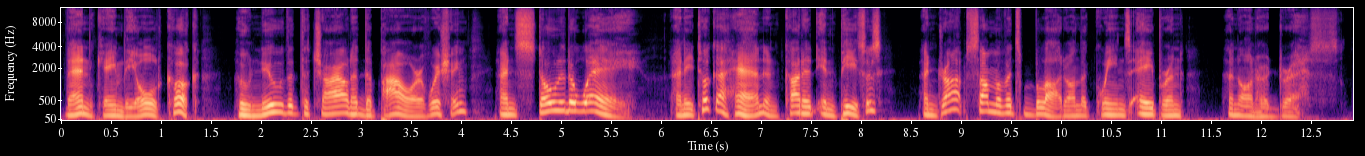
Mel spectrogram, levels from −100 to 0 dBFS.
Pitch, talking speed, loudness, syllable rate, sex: 145 Hz, 200 wpm, -19 LUFS, 4.6 syllables/s, male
